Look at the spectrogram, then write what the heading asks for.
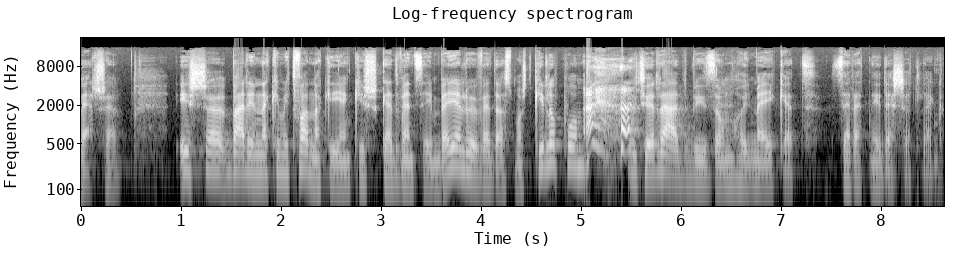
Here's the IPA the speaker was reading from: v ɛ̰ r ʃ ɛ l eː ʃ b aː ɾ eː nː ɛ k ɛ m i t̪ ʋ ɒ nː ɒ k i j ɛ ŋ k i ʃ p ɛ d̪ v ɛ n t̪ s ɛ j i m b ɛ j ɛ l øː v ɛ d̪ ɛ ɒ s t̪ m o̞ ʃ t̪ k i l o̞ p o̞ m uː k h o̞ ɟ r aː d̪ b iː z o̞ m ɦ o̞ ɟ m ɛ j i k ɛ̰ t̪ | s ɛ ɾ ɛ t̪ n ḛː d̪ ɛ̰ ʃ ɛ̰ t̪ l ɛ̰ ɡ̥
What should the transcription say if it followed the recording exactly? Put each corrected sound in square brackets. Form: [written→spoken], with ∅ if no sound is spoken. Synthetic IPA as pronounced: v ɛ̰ r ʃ ɛ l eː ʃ b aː ɾ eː nː ɛ k ɛ m i t̪ ʋ ɒ nː ɒ k i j ɛ ŋ k i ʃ [p→k] ɛ d̪ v ɛ n t̪ s ɛ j i m b ɛ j ɛ l øː v ɛ d̪ ɛ ɒ s t̪ m o̞ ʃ t̪ k i l o̞ p o̞ m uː [k→c] h o̞ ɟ r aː d̪ b iː z o̞ m ɦ o̞ ɟ m ɛ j i k ɛ̰ t̪ | s ɛ ɾ ɛ t̪ n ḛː d̪ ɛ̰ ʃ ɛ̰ t̪ l ɛ̰ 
